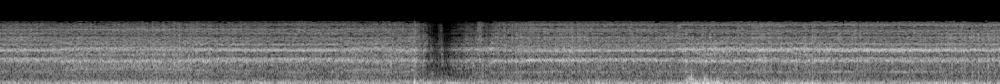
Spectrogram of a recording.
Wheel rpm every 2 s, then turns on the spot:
160, 150, 130, 160, 160.
none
